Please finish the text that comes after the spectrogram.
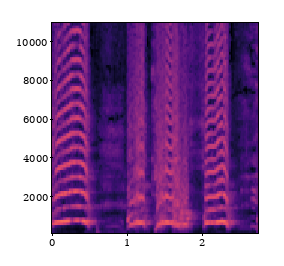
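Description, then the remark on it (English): A voice imitates the agonized screams of a man burning in a fire, letting out four loud, shrill, sustained wails in quick succession, strained, with brief breathy gaps between them. “The only thing that will reveal me is my scream.”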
